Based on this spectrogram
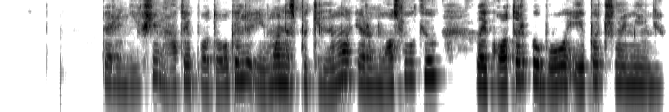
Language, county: Lithuanian, Kaunas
